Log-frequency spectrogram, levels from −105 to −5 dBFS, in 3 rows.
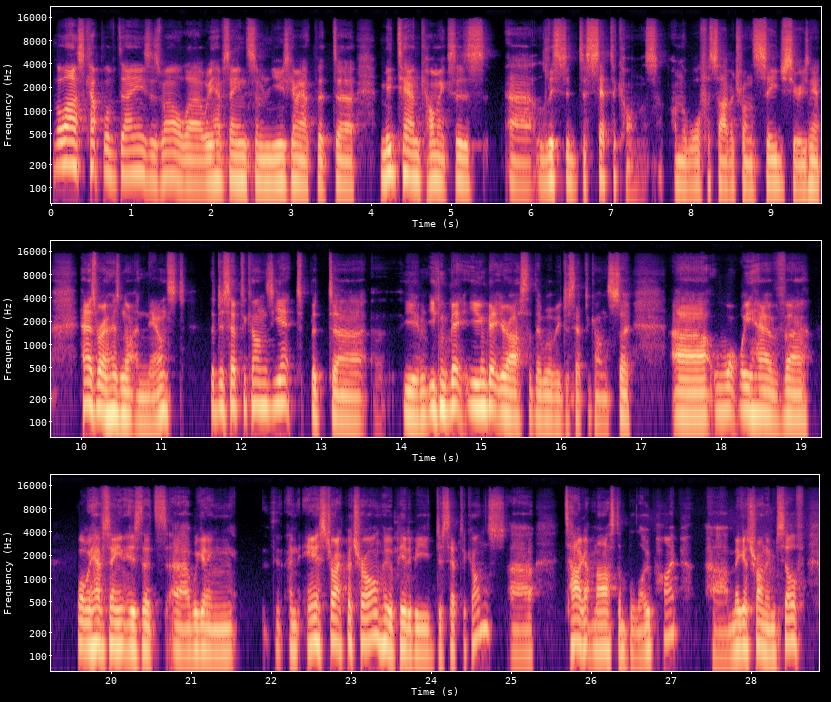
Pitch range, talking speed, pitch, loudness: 115-145 Hz, 175 wpm, 125 Hz, -20 LUFS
